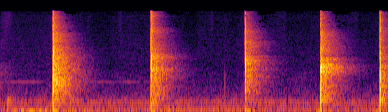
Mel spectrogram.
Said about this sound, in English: Round of applause.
